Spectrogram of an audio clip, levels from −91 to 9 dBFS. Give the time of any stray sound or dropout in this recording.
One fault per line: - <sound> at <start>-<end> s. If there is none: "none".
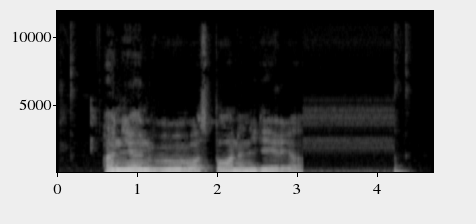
none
